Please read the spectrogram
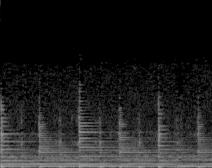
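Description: Soft new-age background music on plucked strings, notes picked in a quick, even run of about five a second over a held low tone.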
